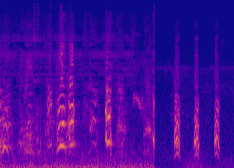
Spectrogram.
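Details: Puppies drinking milk outdoors on a meadow make a string of squeaky whining barks with wavering tones, then four short, clean yaps about half a second apart.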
